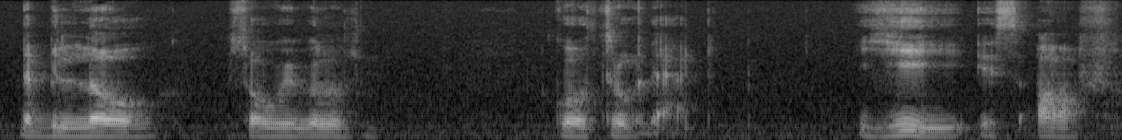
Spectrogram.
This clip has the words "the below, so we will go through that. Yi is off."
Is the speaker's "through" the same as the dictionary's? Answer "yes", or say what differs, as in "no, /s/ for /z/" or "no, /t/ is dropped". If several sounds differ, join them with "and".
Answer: no, /t/ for /θ/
